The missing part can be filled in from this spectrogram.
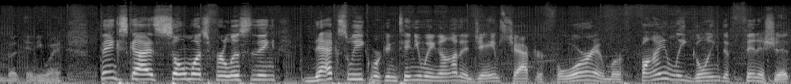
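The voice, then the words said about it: Hoarse, fading voice. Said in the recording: “If you've noticed a change in my voice as the show goes on ... I've been losing my voice as I've been talking on the show this week”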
